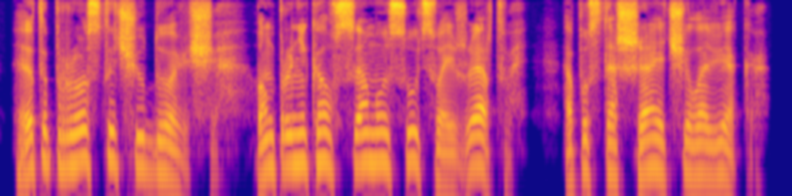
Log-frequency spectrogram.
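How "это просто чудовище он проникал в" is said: usual speaking voice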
